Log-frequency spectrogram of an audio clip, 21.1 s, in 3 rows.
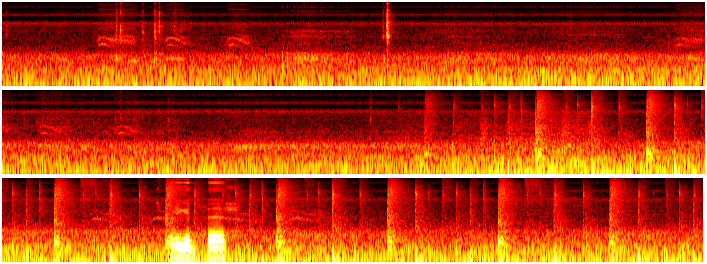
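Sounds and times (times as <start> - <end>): low background noise: 0.0 - 21.0
bird harsh calls: 14.1 - 21.0.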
